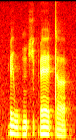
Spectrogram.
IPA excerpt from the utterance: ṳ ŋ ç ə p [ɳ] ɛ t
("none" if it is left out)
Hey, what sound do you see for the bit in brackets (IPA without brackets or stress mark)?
ɽ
